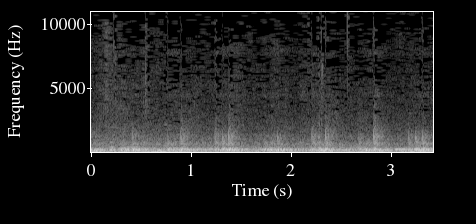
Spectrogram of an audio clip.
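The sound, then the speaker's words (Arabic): Heart sounds with a third sound form a galloping rhythm, repeated soft triple thumps like a horse's hoofbeats, steady and fairly loud over low muffled rumble. “طبعا هنا هسمع الثلاثه مع بعض، فهتسمع زي خطوه الحصان.”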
